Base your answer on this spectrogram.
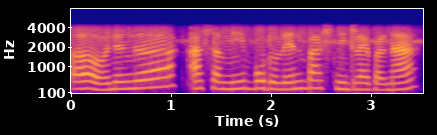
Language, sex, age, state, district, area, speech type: Bodo, female, 18-30, Assam, Chirang, rural, conversation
